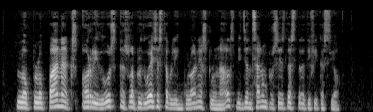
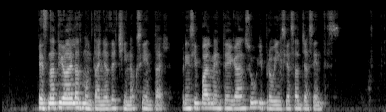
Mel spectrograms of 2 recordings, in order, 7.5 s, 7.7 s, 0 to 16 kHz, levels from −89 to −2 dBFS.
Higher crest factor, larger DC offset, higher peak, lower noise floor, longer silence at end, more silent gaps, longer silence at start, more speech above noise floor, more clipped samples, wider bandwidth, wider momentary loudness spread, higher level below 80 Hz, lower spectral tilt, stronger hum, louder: about the same, 20 dB vs 18 dB; neither; second, -8 dBFS vs -4 dBFS; first, -72 dBFS vs -67 dBFS; second, 0.7 s vs 1.05 s; neither; second, 0.35 s vs 0.8 s; about the same, 46 dB vs 46 dB; neither; about the same, 11.5 kHz vs 11.5 kHz; second, 11 LU vs 15 LU; second, -66 dBFS vs -56 dBFS; second, -5 dB/octave vs -7.5 dB/octave; neither; second, -26 LUFS vs -22 LUFS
